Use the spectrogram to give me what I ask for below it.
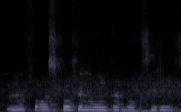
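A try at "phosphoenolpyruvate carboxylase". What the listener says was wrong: फॉस्फोइनोल pyruvate बेटा, फिनोल नहीं, फॉस्फोइनोल pyruvate कार्बोक्सिलेज। ठीक है, पेप्टेज का फॉस्फोइनोल पायरुवेट कार्बोक्सिलेज।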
